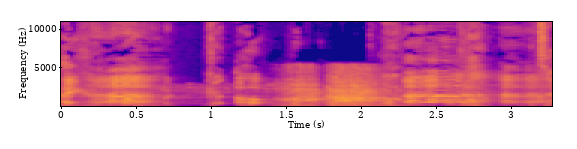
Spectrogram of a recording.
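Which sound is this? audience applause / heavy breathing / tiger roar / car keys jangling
tiger roar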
